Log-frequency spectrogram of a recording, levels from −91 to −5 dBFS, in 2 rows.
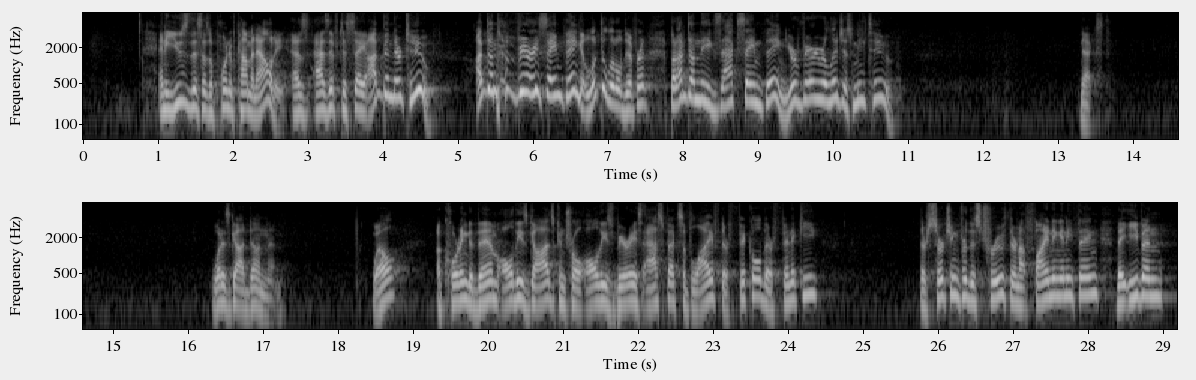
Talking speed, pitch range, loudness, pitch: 155 wpm, 155-240 Hz, -37 LUFS, 190 Hz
